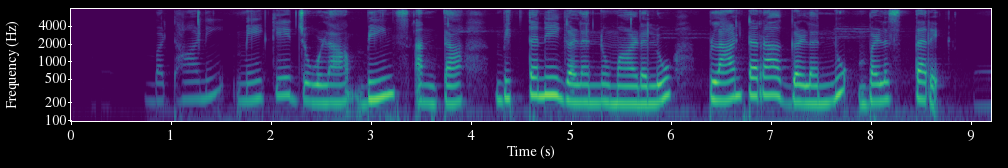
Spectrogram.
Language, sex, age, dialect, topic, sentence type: Kannada, female, 25-30, Mysore Kannada, agriculture, statement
